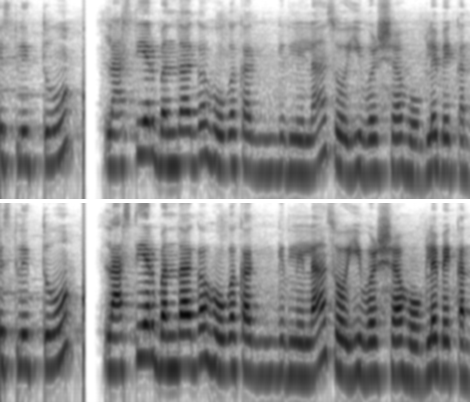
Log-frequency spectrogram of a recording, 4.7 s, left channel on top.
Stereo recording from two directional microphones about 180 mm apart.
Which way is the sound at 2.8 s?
40° right (ahead or behind).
